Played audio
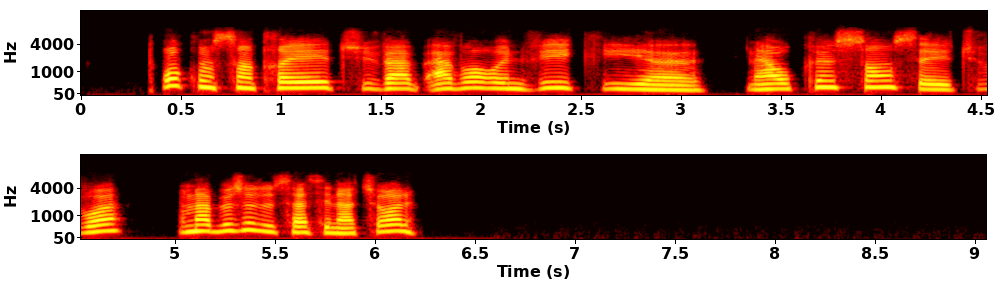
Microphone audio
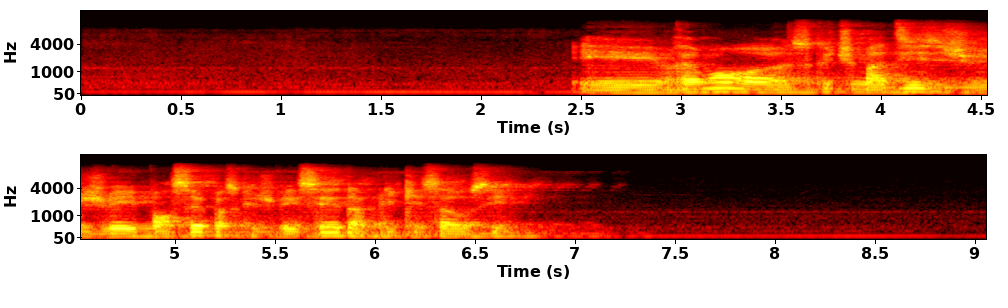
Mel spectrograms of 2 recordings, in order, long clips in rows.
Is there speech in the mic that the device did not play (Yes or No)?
Yes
